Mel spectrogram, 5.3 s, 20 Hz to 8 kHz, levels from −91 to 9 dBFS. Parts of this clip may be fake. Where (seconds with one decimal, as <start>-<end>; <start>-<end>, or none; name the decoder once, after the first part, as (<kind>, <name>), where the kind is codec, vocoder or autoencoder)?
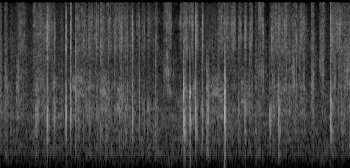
2.3-2.9 (codec, HILCodec)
